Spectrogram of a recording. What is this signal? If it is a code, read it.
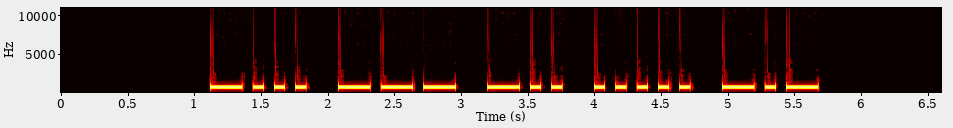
Morse code, heard as a keyed tone, about 15 wpm, 700 Hz. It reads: BOD5K
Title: Code Groups - 5 Letter:Numbers - 15wpm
